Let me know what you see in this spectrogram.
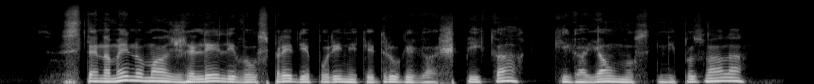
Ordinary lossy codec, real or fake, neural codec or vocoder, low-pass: none; fake; codec, 44.1 kHz, 7.8 kbps, DAC; 19.8 kHz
